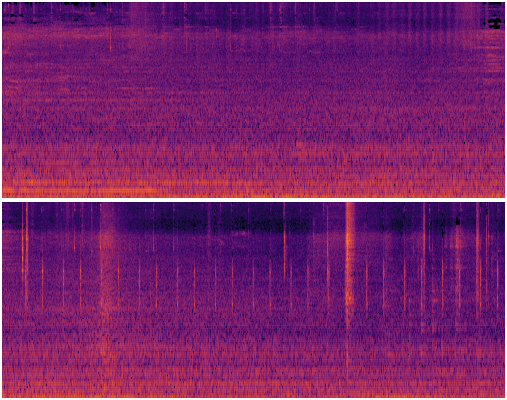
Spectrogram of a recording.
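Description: Steady engine and road noise heard inside a moving car's cabin. From about halfway through, a fast regular ticking starts, the turn indicator clicking as the car prepares to turn off.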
